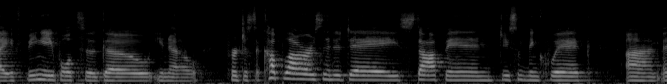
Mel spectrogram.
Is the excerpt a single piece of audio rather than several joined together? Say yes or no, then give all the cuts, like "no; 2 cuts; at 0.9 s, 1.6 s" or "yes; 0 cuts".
yes; 0 cuts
